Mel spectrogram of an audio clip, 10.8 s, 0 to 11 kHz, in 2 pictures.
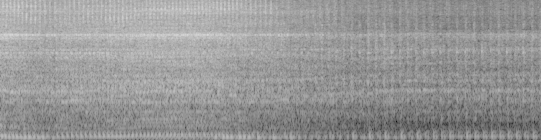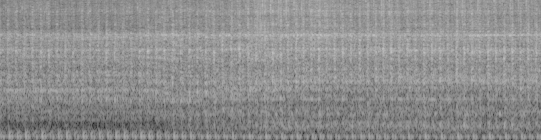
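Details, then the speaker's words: Bajaj Pulsar AS 200 (NS 200 engine), 6.5 years and 30,000 km, with engine noise that has been worsening: revs drop to idle with a rapid, harsh mechanical clatter over the exhaust. It also stalled while riding, was hard to restart, seems hotter and lags; the cause is undetermined. "तो पिछले कुछ टाइम से मुझे इसके इंजन की आवाज़ में कुछ बदलाव सा लगा और तब से इसकी जो इंजन नॉइज़ है वो लगातार बढ़ ही रही है। करेंटली इसका इंजन कैसा साउंड करता है आप सब भी सुनिए।"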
